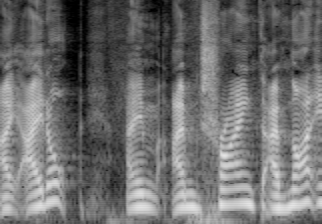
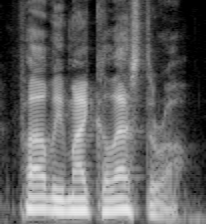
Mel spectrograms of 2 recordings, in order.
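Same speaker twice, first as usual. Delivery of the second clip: put-on Italian mobster voice, faster pace; 3 semitones lower than usual. Speaker retells greeting an Italian friend and hearing his reply, imitating Augusto. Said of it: "do your Augusto".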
